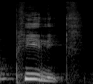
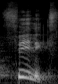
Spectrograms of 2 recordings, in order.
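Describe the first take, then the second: First: The name begins with a P sound. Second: The name begins with an F sound.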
